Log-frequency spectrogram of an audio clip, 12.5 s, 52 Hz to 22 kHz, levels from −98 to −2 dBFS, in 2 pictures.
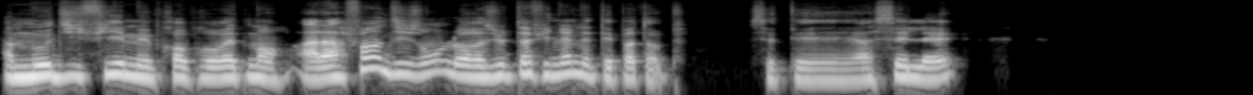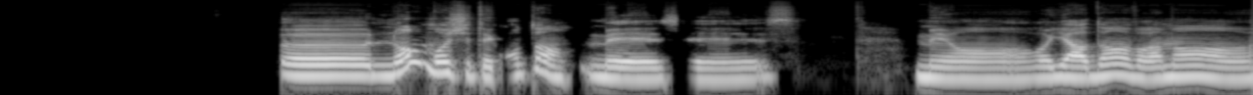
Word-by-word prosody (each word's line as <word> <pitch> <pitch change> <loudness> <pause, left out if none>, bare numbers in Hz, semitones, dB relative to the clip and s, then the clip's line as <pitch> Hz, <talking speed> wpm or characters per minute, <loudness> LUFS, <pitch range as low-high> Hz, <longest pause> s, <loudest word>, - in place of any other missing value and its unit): à 165 - +1
modifier 175 +3 +3
mes 170 -4 +1
propres 155 0 -2
vêtements. 160 -2 -1
À 145 - +4
la 160 +2 +6
fin, 280 +9 +2
disons, 200 0 -2
le 190 -6 0
résultat 175 +3 +1
final 200 +1 -2
n'était 165 -5 -3
pas 145 - -2
top. - - -9 0.3
C'était 135 -1 -8
assez 145 +4 -3
laid. 155 +1 -2 2.8
Heu, 180 -1 +4
non, 210 +5 +3
moi, 215 - +4
j'étais 170 -7 -4
content, 170 -1 -3
mais 150 -4 +1
c'est 145 0 -7
s 165 +1 -15 0.6
mais 160 -3 -1
en 145 0 -4
regardant 160 +3 +2
vraiment, 155 -1 -1
165 Hz, 145 wpm, -23 LUFS, 150-180 Hz, 2.8 s, la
